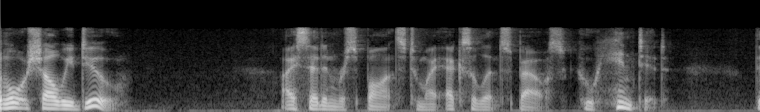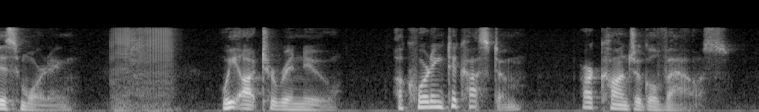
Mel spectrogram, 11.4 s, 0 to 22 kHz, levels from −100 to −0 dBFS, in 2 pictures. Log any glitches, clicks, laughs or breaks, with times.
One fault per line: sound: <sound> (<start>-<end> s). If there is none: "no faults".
sound: squeak (6.5-7.1 s)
